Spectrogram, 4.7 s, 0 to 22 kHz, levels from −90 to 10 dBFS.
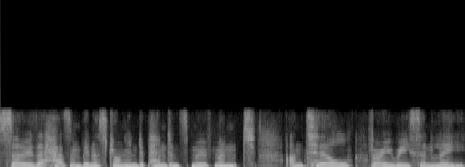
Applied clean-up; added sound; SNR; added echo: none; none; none; none.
